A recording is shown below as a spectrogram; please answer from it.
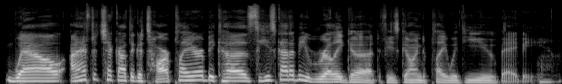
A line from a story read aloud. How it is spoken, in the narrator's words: she cooed, getting on all our nerves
